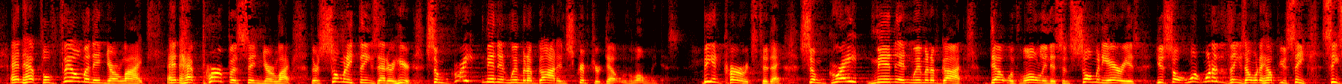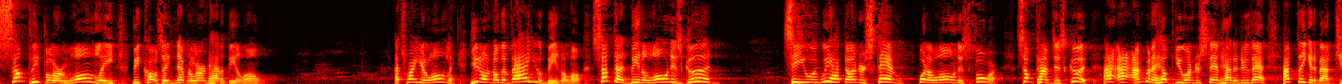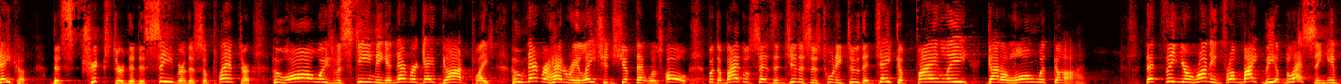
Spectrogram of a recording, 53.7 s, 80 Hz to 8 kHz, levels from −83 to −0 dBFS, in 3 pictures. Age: 50-69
